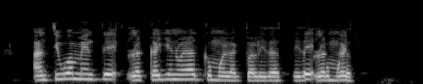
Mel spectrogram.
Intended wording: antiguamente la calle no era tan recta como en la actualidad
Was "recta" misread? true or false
true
